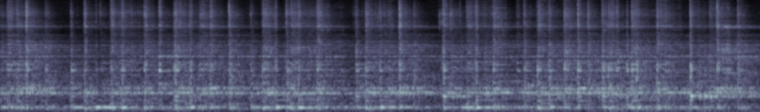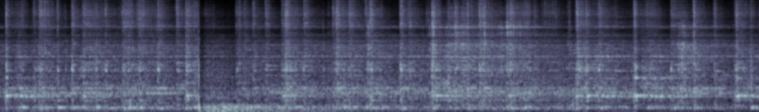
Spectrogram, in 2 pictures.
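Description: Prepared acoustic guitar laid flat and amplified, its strings tapped and struck by hand with objects wedged between them: dense, rapid knocks and rattles over a steady low drone, with a low thud about ten seconds in.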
